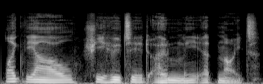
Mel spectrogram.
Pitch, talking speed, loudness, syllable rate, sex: 100 Hz, 180 wpm, -14 LUFS, 4.1 syllables/s, male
